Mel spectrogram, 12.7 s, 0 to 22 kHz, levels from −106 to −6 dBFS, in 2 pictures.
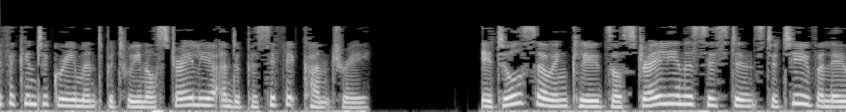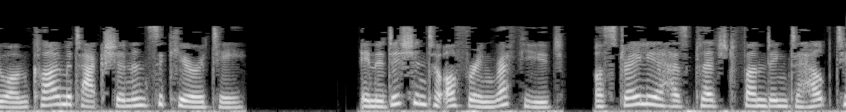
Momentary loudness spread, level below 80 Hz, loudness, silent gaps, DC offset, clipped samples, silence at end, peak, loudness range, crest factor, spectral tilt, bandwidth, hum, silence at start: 8 LU; -42 dBFS; -21 LUFS; 3.46-3.50 s, 8.90-8.94 s; 0.3%; under 0.1%; 0 s; -4 dBFS; 3 LU; 16 dB; -5 dB/octave; 8.8 kHz; none; 0 s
